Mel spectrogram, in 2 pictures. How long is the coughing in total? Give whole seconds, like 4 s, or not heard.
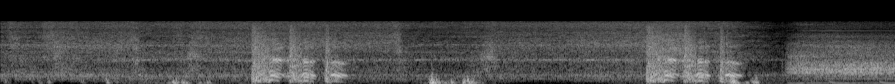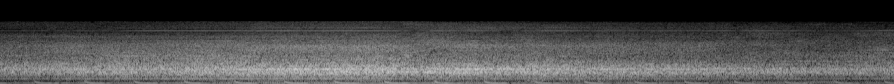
3 s.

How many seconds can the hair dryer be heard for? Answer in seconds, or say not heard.
18 s.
